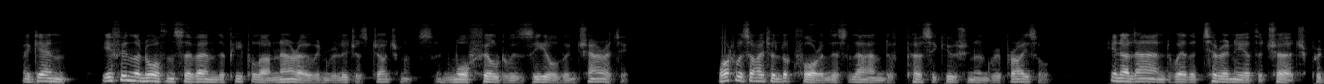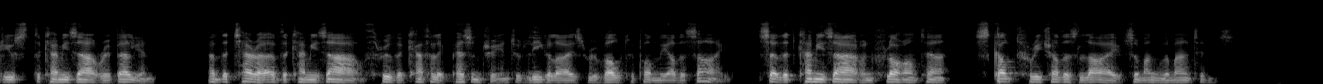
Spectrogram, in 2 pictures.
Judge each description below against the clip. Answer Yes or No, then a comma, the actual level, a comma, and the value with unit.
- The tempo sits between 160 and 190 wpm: Yes, average, 170 wpm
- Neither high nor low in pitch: No, low, 110 Hz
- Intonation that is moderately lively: Yes, average, 3.6 semitones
